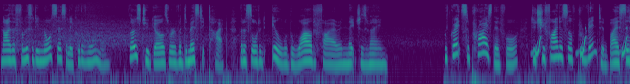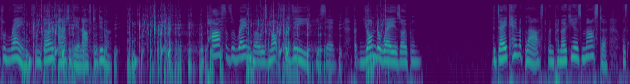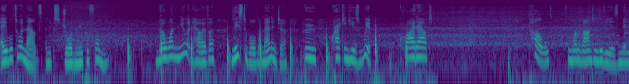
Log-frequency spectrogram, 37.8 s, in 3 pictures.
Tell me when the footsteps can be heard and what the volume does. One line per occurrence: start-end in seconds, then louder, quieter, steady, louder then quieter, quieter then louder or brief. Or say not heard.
27.7-31.8 quieter
32.6-33.6 brief.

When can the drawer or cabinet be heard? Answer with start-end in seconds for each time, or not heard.
not heard.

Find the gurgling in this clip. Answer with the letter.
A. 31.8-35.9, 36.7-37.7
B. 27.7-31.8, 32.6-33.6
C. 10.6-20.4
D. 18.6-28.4
C.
